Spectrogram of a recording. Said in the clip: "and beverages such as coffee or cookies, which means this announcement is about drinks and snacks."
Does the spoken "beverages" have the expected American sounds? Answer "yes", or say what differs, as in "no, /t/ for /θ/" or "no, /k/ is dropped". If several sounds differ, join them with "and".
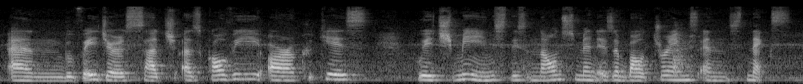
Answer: no, /ɹ/ is dropped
